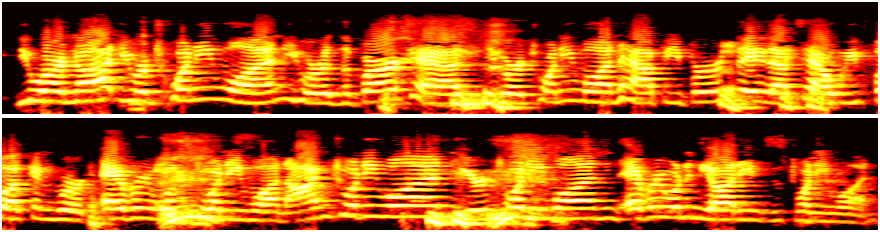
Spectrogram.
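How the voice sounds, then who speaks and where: A woman with a high, bright voice co-hosts a podcast in casual banter. She teases with a mock-stern manner, and the sound is slightly muffled, as on an internet call. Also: brisk, hardly any pauses. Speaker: podcast co-host.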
